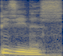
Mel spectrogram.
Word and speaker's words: business: So apparently it would have been pronounced busyness of state.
